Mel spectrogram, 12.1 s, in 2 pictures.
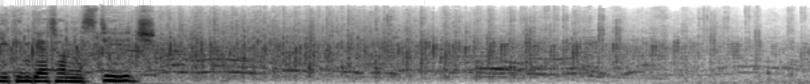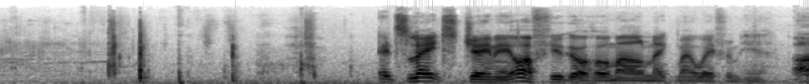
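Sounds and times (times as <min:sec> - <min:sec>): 
speech: 0:00.0 - 0:01.4, 0:09.0 - 0:12.1
theatre audience applause: 0:00.0 - 0:07.0.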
